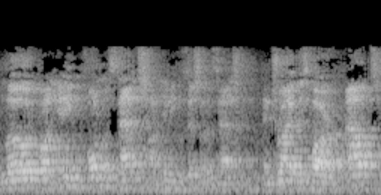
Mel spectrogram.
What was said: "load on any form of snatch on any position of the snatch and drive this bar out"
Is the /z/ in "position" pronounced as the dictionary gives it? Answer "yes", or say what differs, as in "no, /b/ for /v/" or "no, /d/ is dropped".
yes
